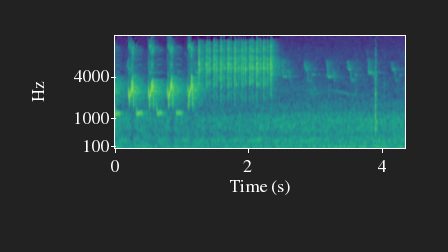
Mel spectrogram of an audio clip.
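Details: Thrush nightingale in song, 10 May 2021: four loud upswept chocking notes, then a harsh fast rattle lasting about a second, followed by soft high whistled notes.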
